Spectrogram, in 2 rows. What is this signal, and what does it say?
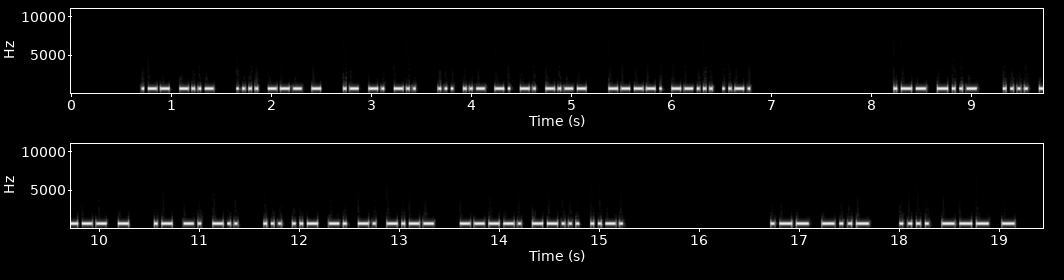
Morse code, heard as a keyed tone, about 38 wpm, 700 Hz. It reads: WX HOT AND SUNNY 97F WX HOT AND SUNNY 97F WX HOT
